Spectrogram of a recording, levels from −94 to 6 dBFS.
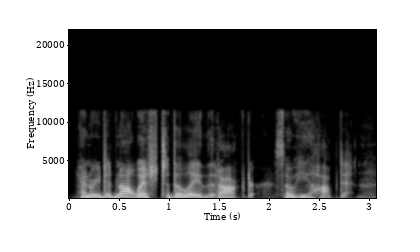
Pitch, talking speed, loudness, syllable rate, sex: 245 Hz, 235 wpm, -18 LUFS, 6.6 syllables/s, female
